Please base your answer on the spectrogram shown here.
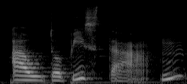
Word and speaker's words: autopista: Por ejemplo, en la palabra autopista, autopista. Un francés a lo mejor diría, la A con la U, ¿cómo se pronuncia? Recuerda, la A siempre es A, la U siempre es U, así que autopista, Europa, aeroplano y para acabar, Guadalupe o Guada.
